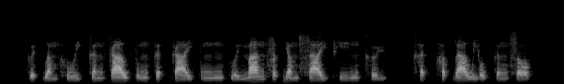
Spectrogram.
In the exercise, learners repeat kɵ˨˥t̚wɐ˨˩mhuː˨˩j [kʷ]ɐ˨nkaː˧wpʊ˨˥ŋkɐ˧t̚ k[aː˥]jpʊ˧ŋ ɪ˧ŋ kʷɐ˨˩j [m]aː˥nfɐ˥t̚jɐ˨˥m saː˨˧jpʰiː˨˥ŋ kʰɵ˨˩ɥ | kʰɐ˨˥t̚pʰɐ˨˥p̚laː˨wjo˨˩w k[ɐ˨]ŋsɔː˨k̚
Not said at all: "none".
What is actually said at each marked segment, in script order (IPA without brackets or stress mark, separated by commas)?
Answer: k, aː˨˩, m, ɐ˨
